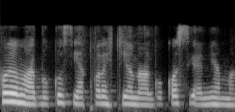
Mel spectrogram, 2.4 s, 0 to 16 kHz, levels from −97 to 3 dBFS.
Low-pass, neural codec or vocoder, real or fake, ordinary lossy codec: 7.2 kHz; codec, 16 kHz, 1 kbps, X-Codec, HuBERT features, trained on general audio; fake; Opus, 64 kbps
